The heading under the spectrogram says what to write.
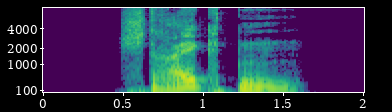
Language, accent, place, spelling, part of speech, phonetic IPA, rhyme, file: German, Germany, Berlin, streikten, verb, [ˈʃtʁaɪ̯ktn̩], -aɪ̯ktn̩, De-streikten.ogg
- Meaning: inflection of streiken: 1. first/third-person plural preterite 2. first/third-person plural subjunctive II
